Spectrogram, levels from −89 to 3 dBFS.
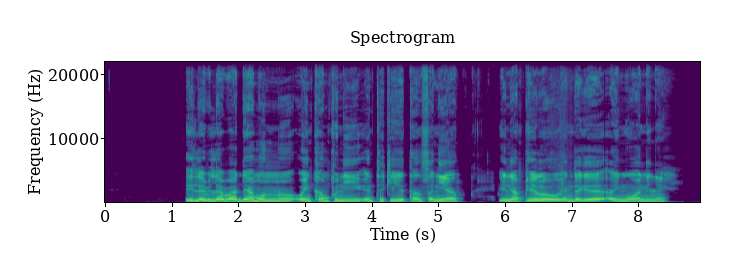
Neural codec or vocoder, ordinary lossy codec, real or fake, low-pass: none; none; real; none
